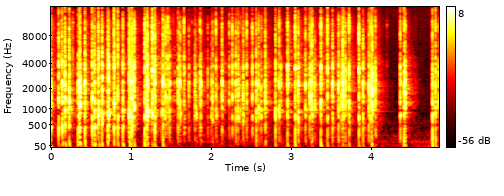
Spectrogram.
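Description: A small yellow and red cardboard candy box is held in both hands and tapped and scratched with long nails. It makes a rapid, dense run of sharp, dry clicks and scratchy crackles that are bright with little low end. Near the end it pauses briefly before a few final taps.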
